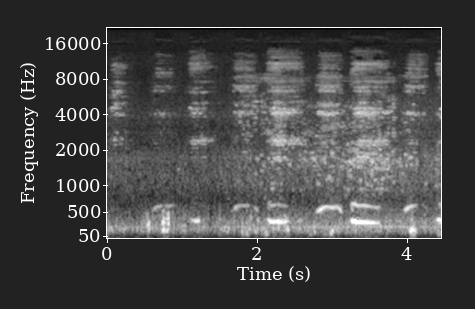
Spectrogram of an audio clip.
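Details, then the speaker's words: Female athlete standing still looking ahead, with symptoms when running: quick, effortful breaths with brief high-pitched musical squeaks on breathing in, an inspiratory wheeze from exercise-induced laryngeal obstruction or dysfunctional breathing. "there keep looking straight ahead okay so you can hear that she's got a wheeze when she breathes in"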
